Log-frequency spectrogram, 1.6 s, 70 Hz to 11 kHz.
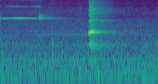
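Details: CARESCAPE R860 ventilator switched on with its rear power switch at the start of a hospital pre-check: a steady high-pitched electronic beep, then a brief sharp burst; a normal start-up tone.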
